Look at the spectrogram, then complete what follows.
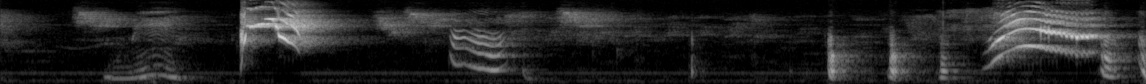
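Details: Pet talking parrot that says mummy and papa, giving scattered short calls: a low warble, loud rising-falling screechy notes and clipped sharp syllables separated by brief silences.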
